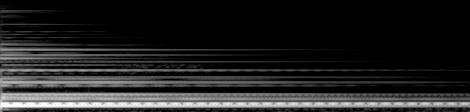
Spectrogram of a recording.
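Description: Steel-string acoustic guitar, capoed at the seventh fret, ringing out on a single strummed chord and slowly fading. The chord is the C shape slid up two frets to make an open-ringing D.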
